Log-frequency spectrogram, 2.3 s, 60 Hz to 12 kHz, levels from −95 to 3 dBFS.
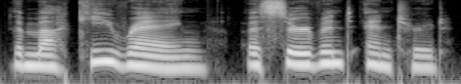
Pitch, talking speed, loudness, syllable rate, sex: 195 Hz, 155 wpm, -15 LUFS, 5.1 syllables/s, female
